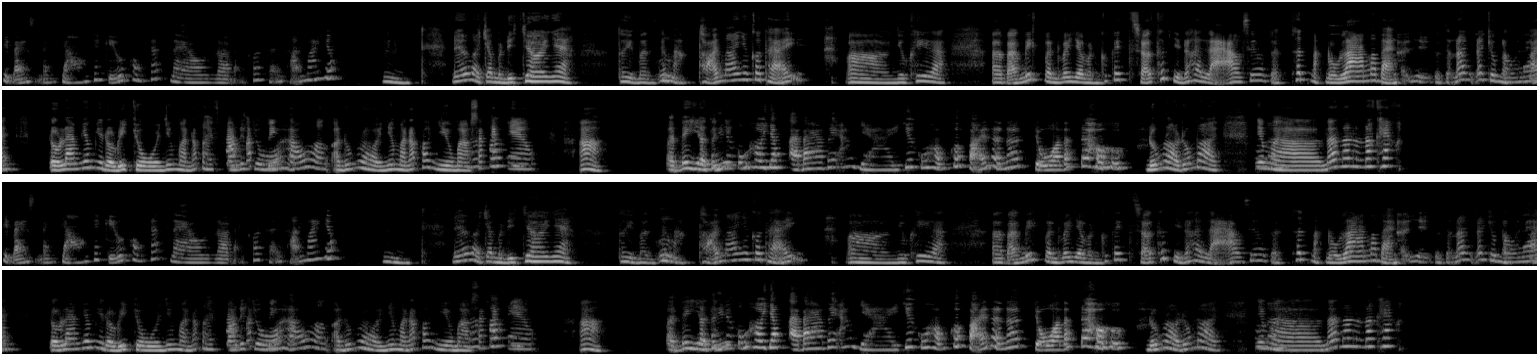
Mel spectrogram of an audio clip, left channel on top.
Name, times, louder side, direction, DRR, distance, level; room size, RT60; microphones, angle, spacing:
voice 1, 0.0-3.4 6.5-6.9 13.9-14.3 15.0-15.5 17.6-18.3 20.0-20.6 22.0-26.8 27.9-28.2, right 1 dB, 15° right, 0.9 m, -34 dB
voice 2, 3.8-5.7 6.2-14.0 14.4-15.4 15.8-17.7 18.0-20.7 21.1-21.4 22.0-22.7 26.8-29.3, left 3 dB, 50° left, 0.5 m, -31 dB
3.4 x 2.5 x 3.7 m
head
